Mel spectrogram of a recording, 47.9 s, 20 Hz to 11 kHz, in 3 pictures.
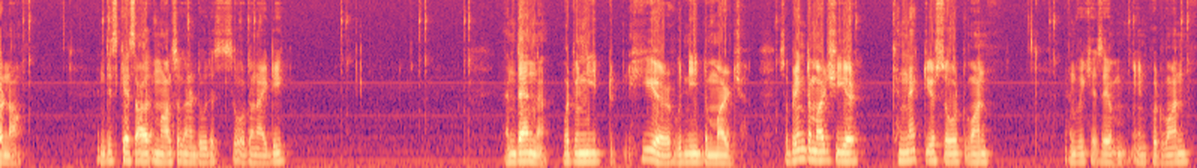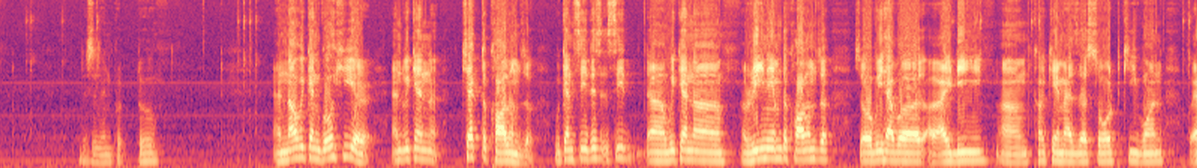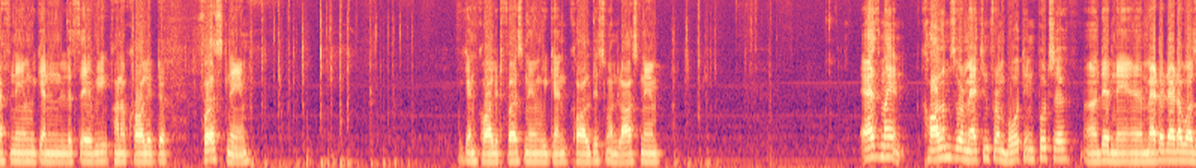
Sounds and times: Computer keyboard: 0:35.2 - 0:37.5, 0:40.8 - 0:41.6.

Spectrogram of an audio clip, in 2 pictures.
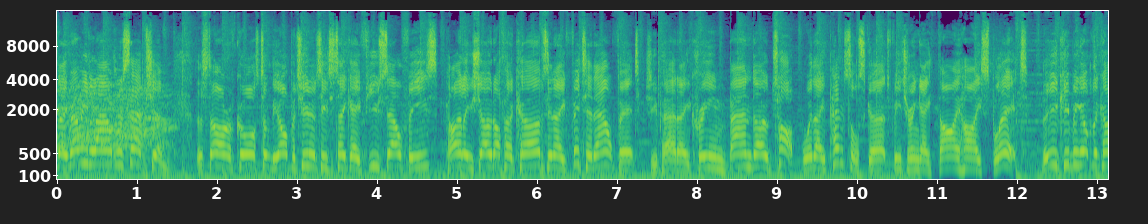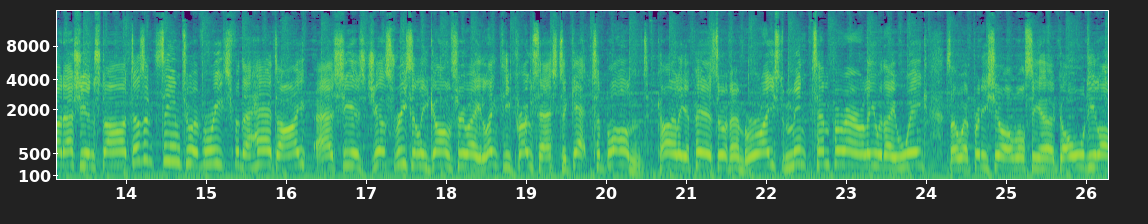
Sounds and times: Music: 0:00.0 - 0:26.2
Speech: 0:00.0 - 0:26.2.

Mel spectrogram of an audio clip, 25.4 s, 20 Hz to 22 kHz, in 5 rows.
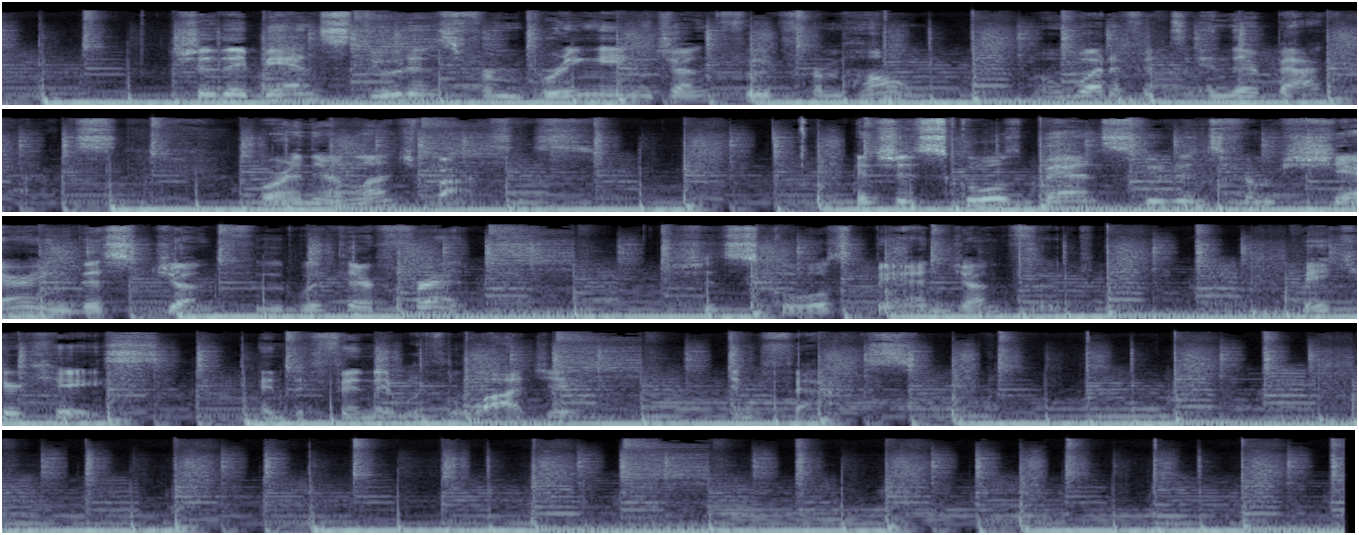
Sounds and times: Music: 0:00.0 - 0:25.4
Speech: 0:00.6 - 0:07.3, 0:08.1 - 0:12.1, 0:12.7 - 0:14.2, 0:15.0 - 0:18.7.

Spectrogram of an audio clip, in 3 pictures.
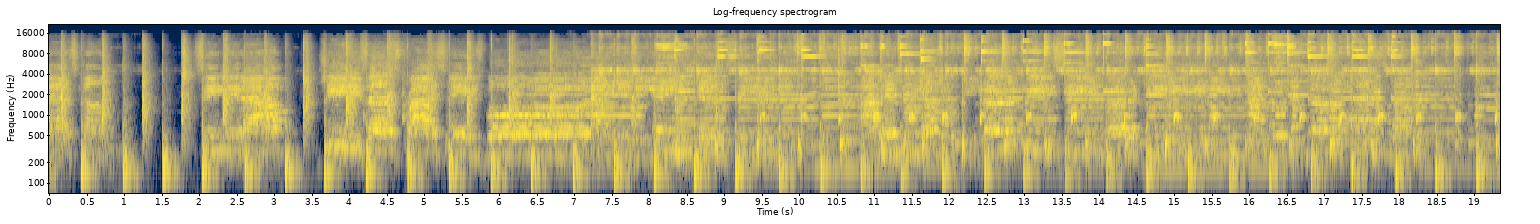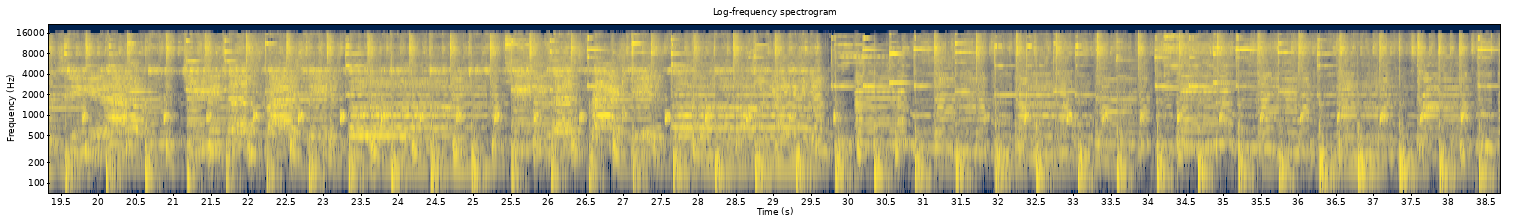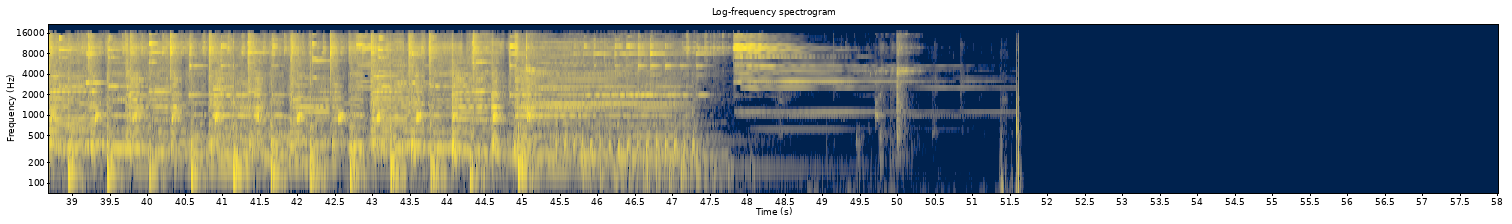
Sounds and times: Musical instrument: 0:06.2 - 0:51.7.

